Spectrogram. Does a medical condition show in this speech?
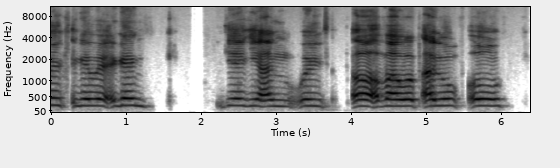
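Yes: cerebral palsy, spastic and dyskinetic.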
